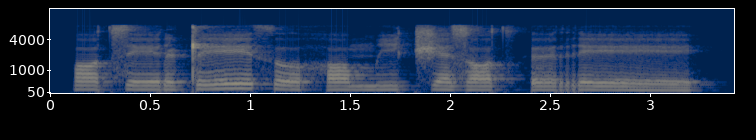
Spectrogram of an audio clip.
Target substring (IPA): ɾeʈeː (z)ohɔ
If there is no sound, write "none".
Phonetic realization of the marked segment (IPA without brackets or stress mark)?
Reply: θ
